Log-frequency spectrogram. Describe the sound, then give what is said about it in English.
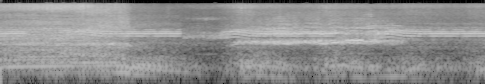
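A car skids loudly with a long, sustained tire screech, its pitch wavering and dipping briefly midway before squealing on to a stop. No one speaks. “Hey, guys, I found the car. Hop in.”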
